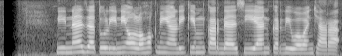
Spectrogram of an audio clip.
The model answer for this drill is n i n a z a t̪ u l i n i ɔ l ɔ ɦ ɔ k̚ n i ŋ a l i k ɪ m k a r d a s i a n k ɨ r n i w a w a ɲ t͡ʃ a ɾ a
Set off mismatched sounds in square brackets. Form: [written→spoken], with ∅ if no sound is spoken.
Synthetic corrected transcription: n i n a z a t̪ u l i n i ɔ l ɔ ɦ ɔ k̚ n i ŋ a l i k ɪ m k a r d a s i a n k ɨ r [n→d] i w a w a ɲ t͡ʃ a ɾ a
